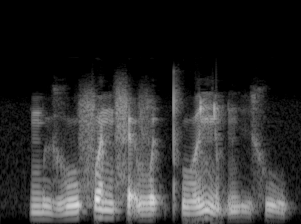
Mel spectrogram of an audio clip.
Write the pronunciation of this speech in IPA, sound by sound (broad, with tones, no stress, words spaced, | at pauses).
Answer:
mɨ̤˨˩ɣu˨˦ fə˧nsɛ̰˧˨və˨˩t̚ t̪ʰu˨˦ə̯ ɲə̰˧˨mŋi̤˨˩ xṳ˨˩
